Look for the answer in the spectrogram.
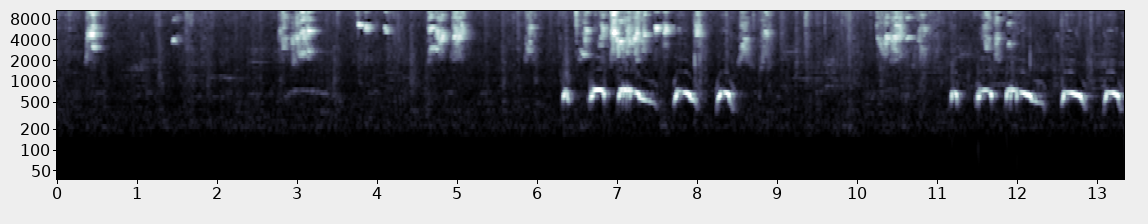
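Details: Spotted dove of a white backspot colour form cooing in two bursts of five or six soft, hollow, falling notes, separated by a quiet stretch with scattered high chirps and twitters of other small birds.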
